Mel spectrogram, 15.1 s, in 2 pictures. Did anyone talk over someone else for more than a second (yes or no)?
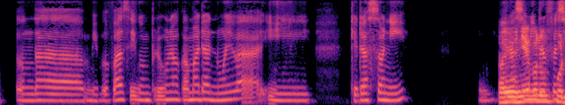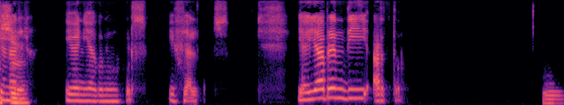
yes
